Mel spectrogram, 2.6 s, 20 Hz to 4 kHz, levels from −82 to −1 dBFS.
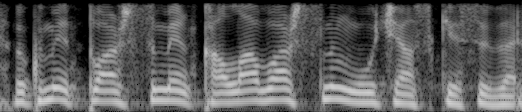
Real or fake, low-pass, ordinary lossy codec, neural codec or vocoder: fake; 3.6 kHz; none; codec, 16 kHz, 8 kbps, FunCodec, trained on LibriTTS, 25 frames a second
